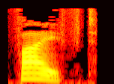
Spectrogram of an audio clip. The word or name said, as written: fifed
